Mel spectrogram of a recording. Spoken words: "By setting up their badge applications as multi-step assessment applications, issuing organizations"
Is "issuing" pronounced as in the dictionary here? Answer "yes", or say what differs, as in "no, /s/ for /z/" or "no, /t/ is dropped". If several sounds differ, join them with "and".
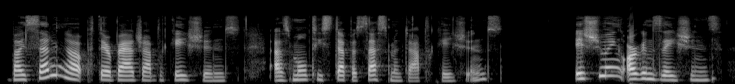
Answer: yes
